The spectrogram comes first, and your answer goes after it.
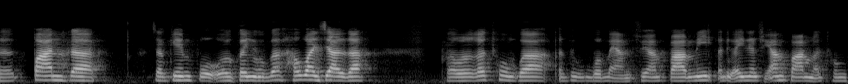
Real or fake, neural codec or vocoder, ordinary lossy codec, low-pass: fake; codec, 16 kHz, 1 kbps, FunCodec, trained on Chinese and English, 50 frames a second; none; none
